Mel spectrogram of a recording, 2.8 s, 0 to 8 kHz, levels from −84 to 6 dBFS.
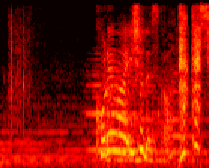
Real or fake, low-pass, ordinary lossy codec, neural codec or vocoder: real; 7.2 kHz; Opus, 32 kbps; none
